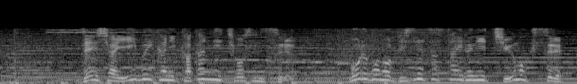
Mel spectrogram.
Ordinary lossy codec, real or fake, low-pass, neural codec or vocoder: none; real; 5.4 kHz; none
